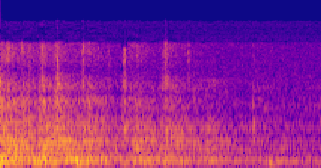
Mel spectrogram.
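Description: Low background murmur of the assembly chamber, fading away over the two seconds, with a few faint clicks.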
